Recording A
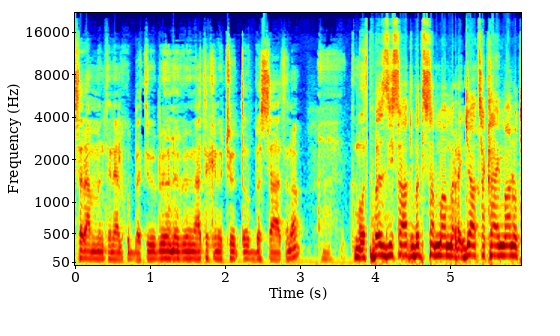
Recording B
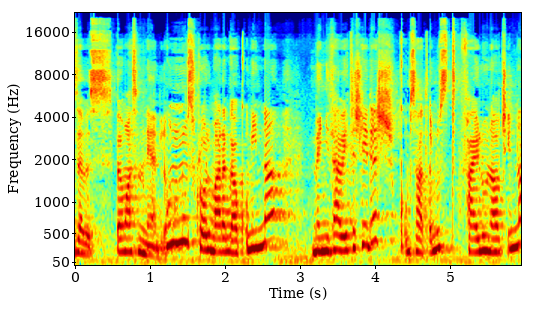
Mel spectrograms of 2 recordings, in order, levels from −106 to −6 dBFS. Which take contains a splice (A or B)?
A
